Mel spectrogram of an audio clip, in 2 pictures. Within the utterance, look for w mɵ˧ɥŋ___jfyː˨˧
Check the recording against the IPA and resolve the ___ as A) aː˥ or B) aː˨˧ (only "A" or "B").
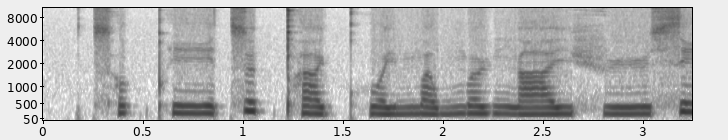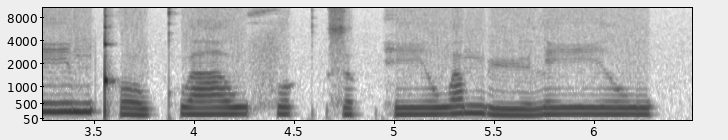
B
